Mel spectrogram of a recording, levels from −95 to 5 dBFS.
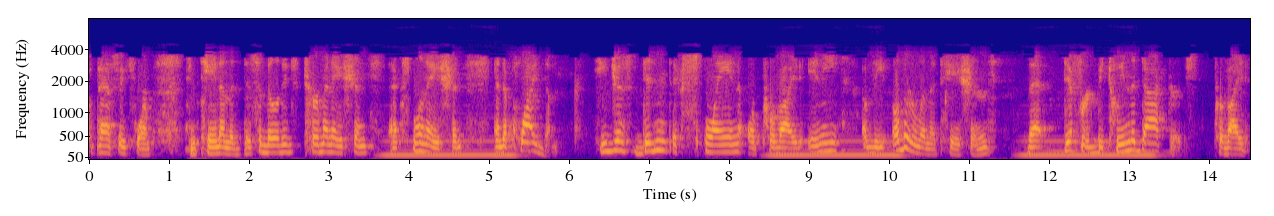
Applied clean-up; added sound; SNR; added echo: none; Bowed string instrument; 12 dB; none.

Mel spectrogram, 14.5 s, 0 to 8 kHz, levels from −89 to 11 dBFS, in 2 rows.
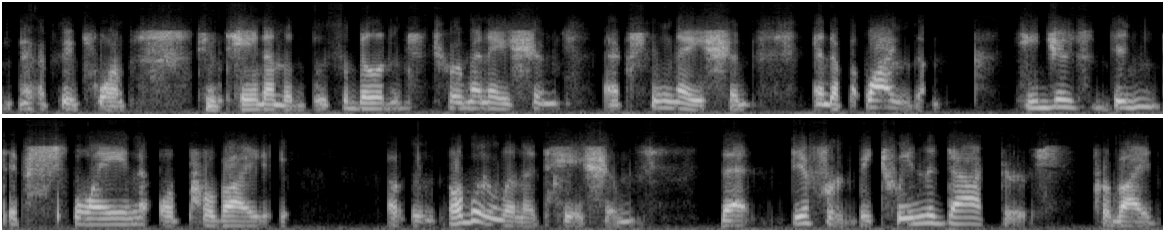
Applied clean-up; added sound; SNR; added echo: neural diffusion model UNIVERSE++.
